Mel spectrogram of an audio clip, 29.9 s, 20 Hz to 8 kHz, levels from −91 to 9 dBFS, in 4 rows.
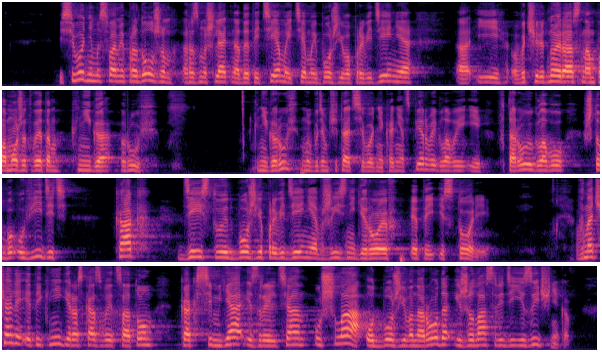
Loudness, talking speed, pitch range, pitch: -19 LUFS, 130 wpm, 165-210 Hz, 185 Hz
